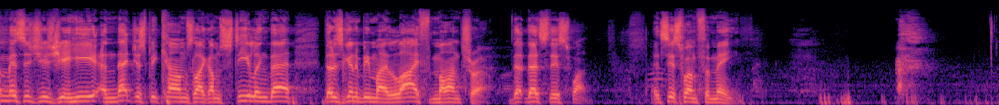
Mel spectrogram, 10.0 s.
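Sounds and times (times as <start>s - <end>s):
speech: 0.0s - 7.6s
sneeze: 9.0s - 9.4s.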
